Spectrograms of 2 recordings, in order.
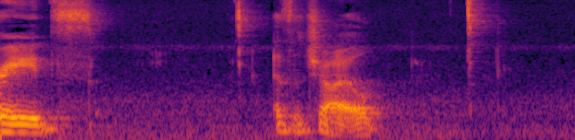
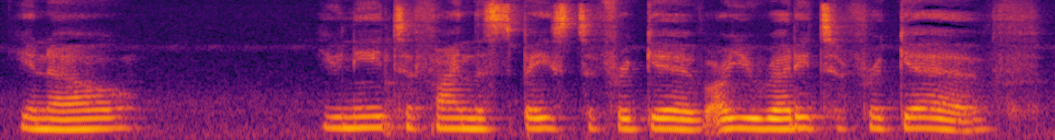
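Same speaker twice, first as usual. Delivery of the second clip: softer, lightly voiced British therapist; mock soothing counsellor, a touch quieter; a hint of a gentle British therapist urging forgiveness; imitating the therapist; 4 dB quieter than usual. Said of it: "She was like".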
